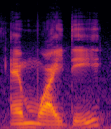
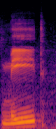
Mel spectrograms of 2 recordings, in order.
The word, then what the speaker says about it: Myd: me i think it's myd and i think it's pronounced mead um it's called moving men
